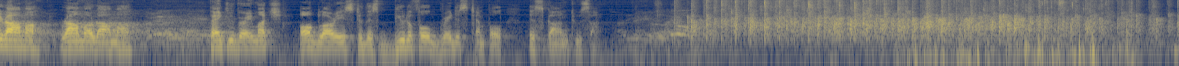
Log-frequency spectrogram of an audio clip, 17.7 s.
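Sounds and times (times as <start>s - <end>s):
speech: 0.0s - 2.1s, 3.2s - 9.0s
audience clapping: 9.8s - 17.6s.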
